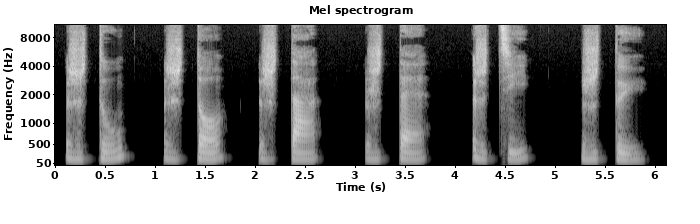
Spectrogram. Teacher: Утвердительно, с понижением в конце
